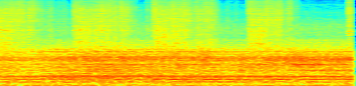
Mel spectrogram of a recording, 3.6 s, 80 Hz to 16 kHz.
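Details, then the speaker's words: Newly installed Grundfos SCALA2 home booster pump station: steady pump hum with hissing, sputtering flow that keeps breaking up as air bubbles are still purged from the water lines after first start. "Вот надо выпустить весь воздух, когда он наконец-то начнёт в себя приходить."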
